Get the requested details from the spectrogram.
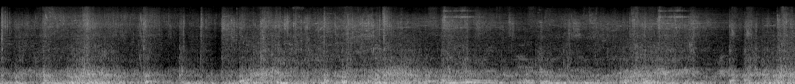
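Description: Explosions boom and crackle.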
